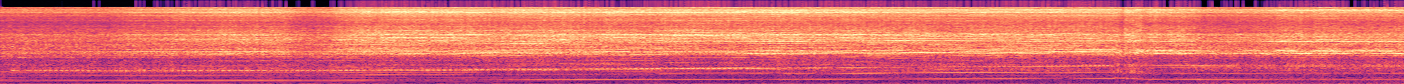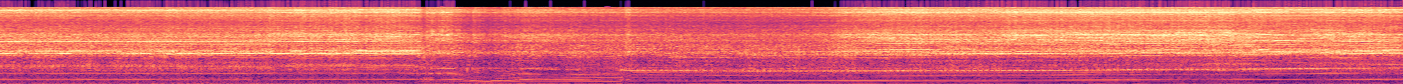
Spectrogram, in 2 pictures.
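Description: Thunder Roadster race car's engine heard from the open cockpit, pulling hard under load with a steady wind rush. The revs climb slowly, drop at an upshift about eleven seconds in, dip and come back around a lift and downshift near nineteen seconds, then climb again.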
